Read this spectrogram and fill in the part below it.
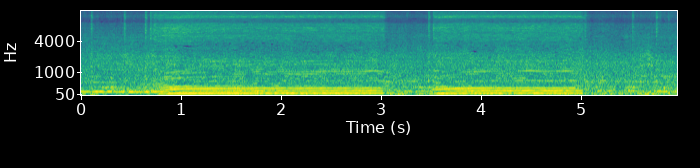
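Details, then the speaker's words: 1989 Honda Pilot FL400R two-stroke after engine rebuild (previous bearing noise, suspected crank bearings, chewed piston) and airbox lid swap, first ride: crisp note rises cleanly through two throttle pulls, drops back without bogging or rattles; healthy. "yeah I think we're done it seems to run good sounds just like mine feels the same way too"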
